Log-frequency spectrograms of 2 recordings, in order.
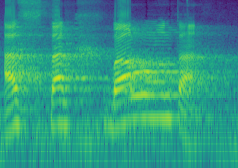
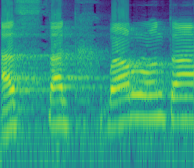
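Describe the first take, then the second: First: The word begins with 'as', as 'astakbarta'. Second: The same.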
